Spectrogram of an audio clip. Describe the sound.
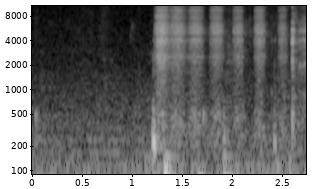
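Faint wet licking and snuffling as two dogs, one of them an elderly female, lick each other's mouths. A quiet stretch gives way to many short, rhythmic slurping bursts.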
